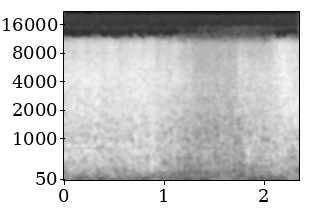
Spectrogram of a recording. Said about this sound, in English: So I want you to imagine the sound of waves crashing in and out.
